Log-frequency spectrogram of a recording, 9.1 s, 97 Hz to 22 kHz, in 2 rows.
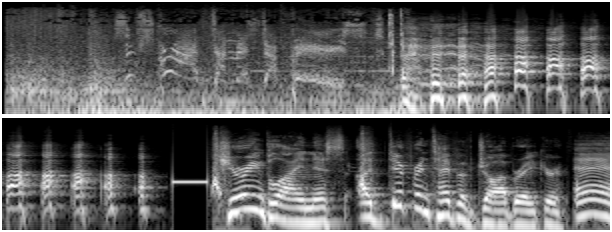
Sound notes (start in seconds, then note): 0.0 metal grinding; 2.9 laughs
